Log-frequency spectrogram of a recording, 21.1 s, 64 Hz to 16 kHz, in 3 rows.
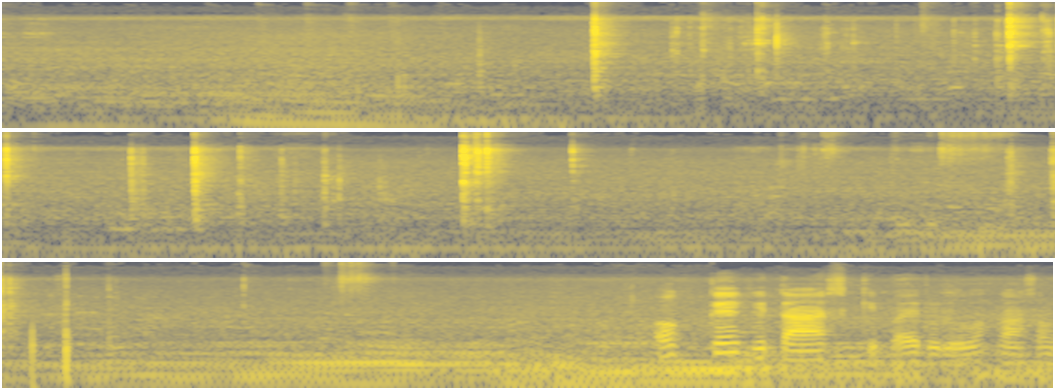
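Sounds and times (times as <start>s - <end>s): small tools clicking and tapping: 3.9s - 11.3s.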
